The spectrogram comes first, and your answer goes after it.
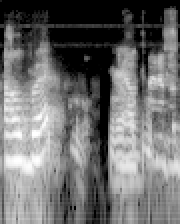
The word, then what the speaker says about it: Albrecht: It's a, Albrecht? you know, kind of a guttural. Okay, yeah, right. You got to get that guttural thing.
